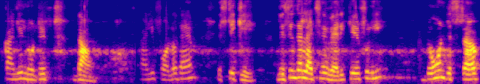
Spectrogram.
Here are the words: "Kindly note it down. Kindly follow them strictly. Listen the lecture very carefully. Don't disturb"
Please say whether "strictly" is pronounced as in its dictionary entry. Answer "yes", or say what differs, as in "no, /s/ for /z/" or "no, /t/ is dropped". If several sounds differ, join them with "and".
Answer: no, /ɹ/ is dropped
